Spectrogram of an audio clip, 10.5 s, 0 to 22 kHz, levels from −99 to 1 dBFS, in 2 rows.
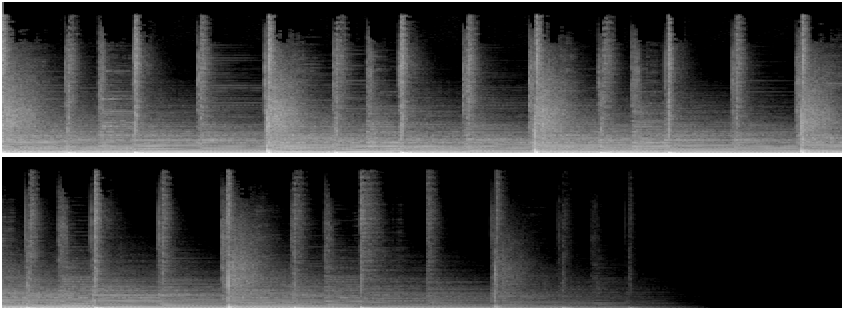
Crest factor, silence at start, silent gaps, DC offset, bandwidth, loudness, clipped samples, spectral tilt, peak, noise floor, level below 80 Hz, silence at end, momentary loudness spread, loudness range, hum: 20 dB; 0 s; none; under 0.1%; over 20 kHz; -22 LUFS; under 0.1%; -6 dB/octave; 0 dBFS; -60 dBFS; -26 dBFS; 1.7 s; 16 LU; 16 LU; none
